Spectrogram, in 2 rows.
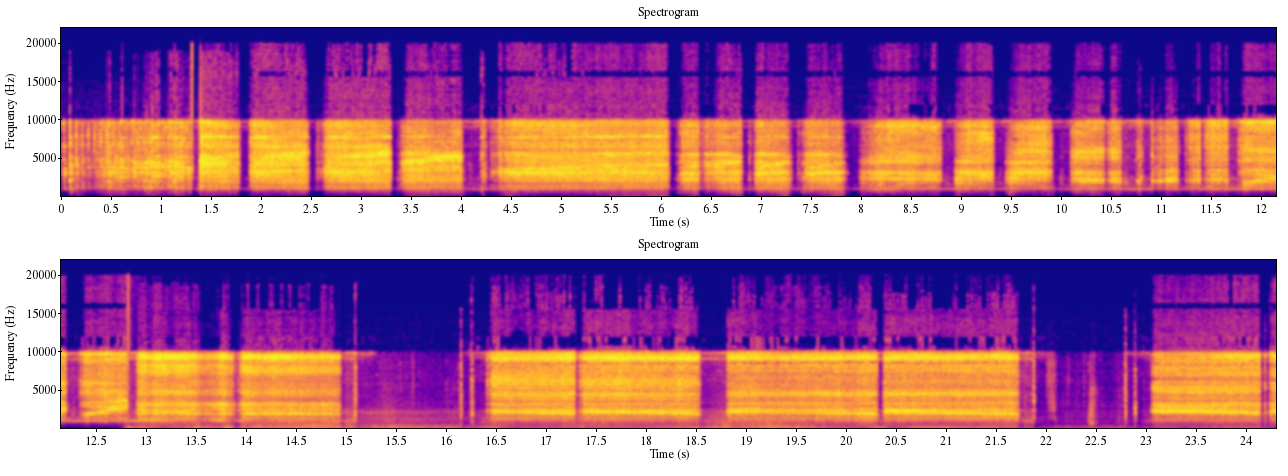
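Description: A wood lathe turns a bowl at about 970 RPM while a 5/8 inch bowl gouge cuts, an intermittent scraping and rasping of the tool against the wood, then a fuller, steadier hum and grind in the second half.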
